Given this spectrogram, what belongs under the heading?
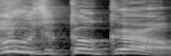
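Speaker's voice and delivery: very loud, high-pitched, harsh, aggressive scolding yell. Speaker re-enacting how they tested their dog, retelling a yell at the dog. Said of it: "I yelled at her saying like".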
